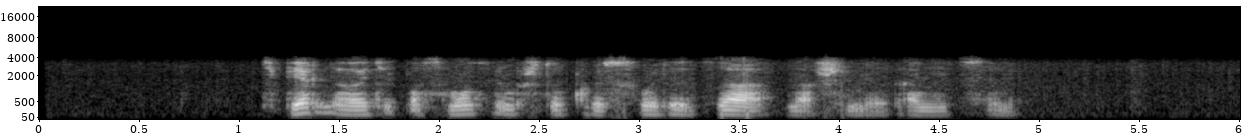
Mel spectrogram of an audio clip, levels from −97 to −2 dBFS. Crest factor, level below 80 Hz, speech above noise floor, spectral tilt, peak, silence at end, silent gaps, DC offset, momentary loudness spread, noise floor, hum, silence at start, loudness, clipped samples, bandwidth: 24 dB; -78 dBFS; 43 dB; -1.5 dB/octave; -8 dBFS; 1.15 s; none; under 0.1%; 16 LU; -72 dBFS; none; 1.1 s; -29 LUFS; under 0.1%; 4.2 kHz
